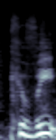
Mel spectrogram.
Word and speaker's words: ceviche: Ceviche? How do I pronounce that word?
